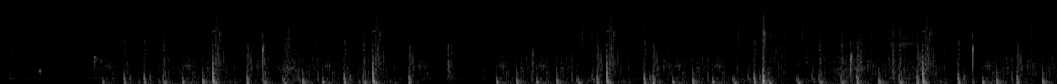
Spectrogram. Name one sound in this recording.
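A pickaxe chips rapidly at stone, with quick repeated knocks.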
